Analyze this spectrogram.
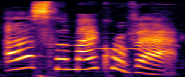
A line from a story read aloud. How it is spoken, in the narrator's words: wailed Geraldette 1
